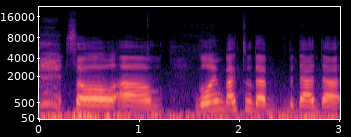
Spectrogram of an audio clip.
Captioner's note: laughter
